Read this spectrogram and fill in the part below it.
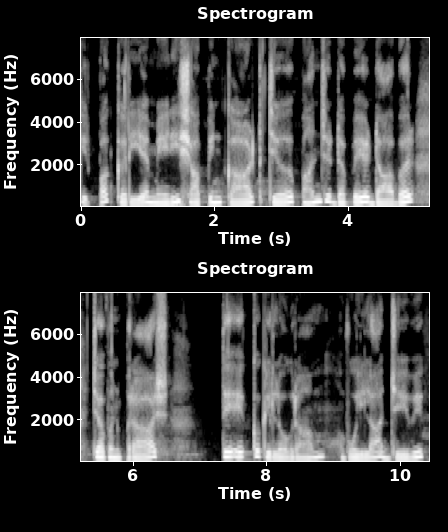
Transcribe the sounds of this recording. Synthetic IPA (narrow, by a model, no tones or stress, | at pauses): kɪɾpakːəɾiːɛːmeːɾiːʃaːpɪ̃ŋɡkaːɾʈd͡ʒəpəɲd͡ʒɖəbeːɖaːbəɾt͡ʃaːʋənpɾaːʃ | t̪eːɪkkɪloːɡɾaːmʋoːilaːd͡ʒeːʋɪk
